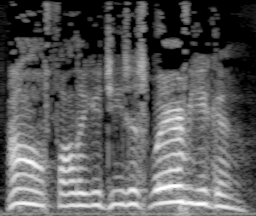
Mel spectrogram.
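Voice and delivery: high, loud mock-eager promise; eager vow. Preacher mocking a new believer's eager vow, high and loud. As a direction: belt it out like a starry-eyed convert.

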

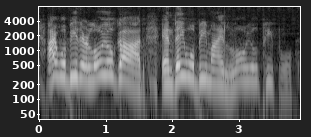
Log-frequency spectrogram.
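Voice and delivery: loud, ringing reading of the Bible; fervent scripture reading. Acted. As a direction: proclaim the verses with fire. Reads scripture with force.

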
